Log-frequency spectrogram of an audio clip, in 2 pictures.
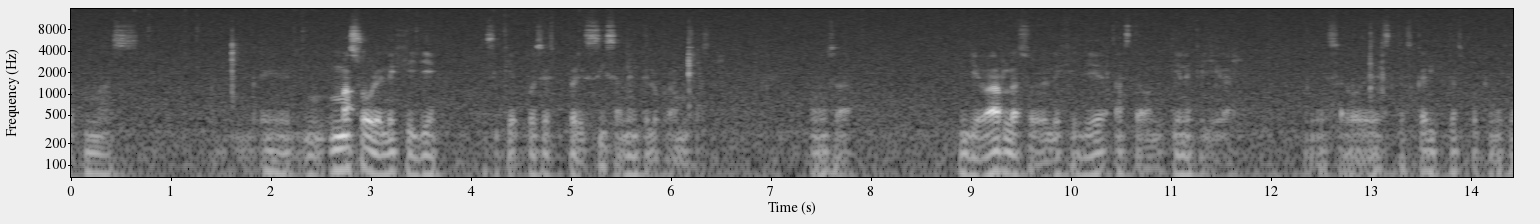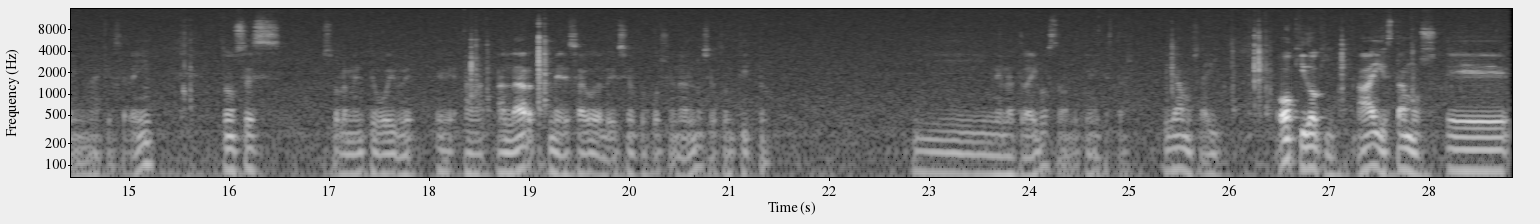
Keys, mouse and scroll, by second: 0.3 right click, 0.8 right click, 1.9 shift+right click, 3.0 shift+right click, 3.9 shift+right click, 4.7 shift+right click, 5.8 c, 6.6 scroll up 1, 7.6-10.3 drag, 10.7 middle click, 12.0 middle click, 12.6 Escape, 12.9-14.7 middle drag, 15.2 KP_3, 15.8 scroll down 1, 17.2-18.3 drag, 18.2 ctrl+z, 18.8 o, 20.0-24.6 drag, 24.7-25.0 scroll down 1, 25.2 shift+middle click, 26.2 alt+shift+Tab, 26.9 shift+middle click, 27.7-28.1 shift+scroll up 1, 28.3 middle click.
